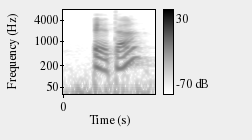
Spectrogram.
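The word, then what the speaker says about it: это: things what is it stoeta store means what ETA this is or is this Toyota be careful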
